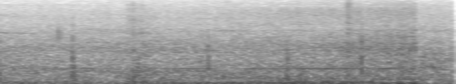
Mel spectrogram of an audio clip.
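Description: Street sound dominated by a car engine running with a low steady hum, with a few faint light taps, typical of footsteps on asphalt.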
